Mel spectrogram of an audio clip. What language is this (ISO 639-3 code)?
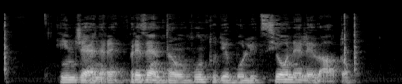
ita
